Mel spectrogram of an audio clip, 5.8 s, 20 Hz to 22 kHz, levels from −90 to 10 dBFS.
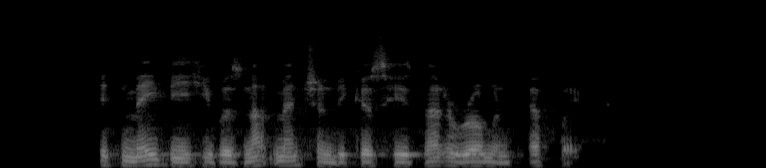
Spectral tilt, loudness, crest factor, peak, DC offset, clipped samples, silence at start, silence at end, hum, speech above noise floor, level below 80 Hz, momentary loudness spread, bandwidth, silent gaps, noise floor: -6 dB/octave; -47 LUFS; 18 dB; -30 dBFS; under 0.1%; under 0.1%; 0.75 s; 1.4 s; none; over 44 dB; -86 dBFS; 10 LU; 5.6 kHz; none; under -90 dBFS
